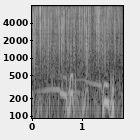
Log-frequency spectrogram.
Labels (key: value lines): label: biophony, cascading saw
recorder: SoundTrap 600 or HydroMoth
